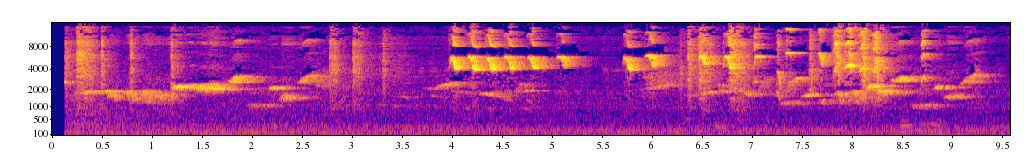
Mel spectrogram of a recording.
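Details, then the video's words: White-rumped shama singing: varied whistled phrases with rapid repeated high chips, slurred mid-pitched notes and buzzy bursts, fairly distant over faint background hum. "Murai Batu Pinggiran"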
